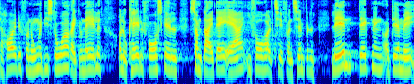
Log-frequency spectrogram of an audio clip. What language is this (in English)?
Danish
